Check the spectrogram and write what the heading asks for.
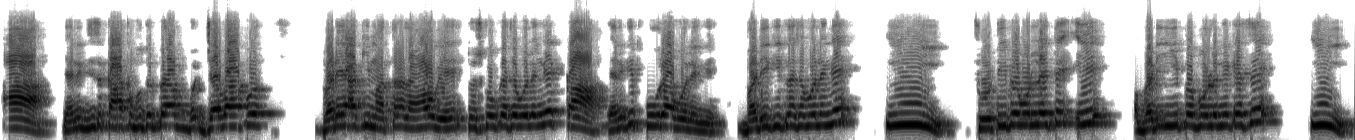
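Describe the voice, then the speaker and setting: A slightly hoarse man teaching the Hindi alphabet, asking questions and answering them himself while drawing out each syllable. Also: high-pitched, a little mellow. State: slightly hoarse from a sore throat. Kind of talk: slow spoken Hindi alphabet lesson. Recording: dull lo-fi recording.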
